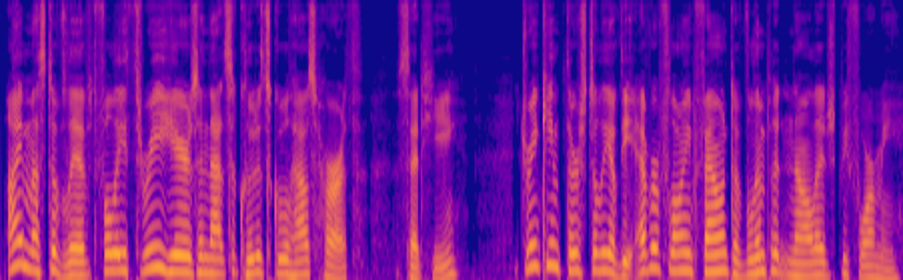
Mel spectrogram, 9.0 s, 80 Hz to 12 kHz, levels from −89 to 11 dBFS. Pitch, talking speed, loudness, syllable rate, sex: 180 Hz, 180 wpm, -18 LUFS, 5.2 syllables/s, male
